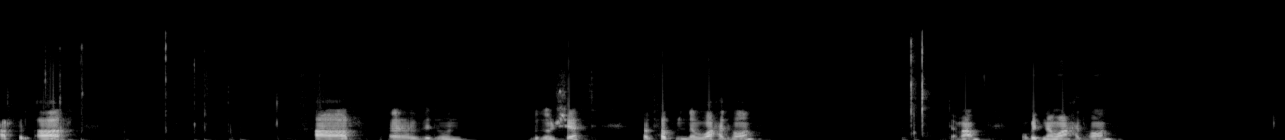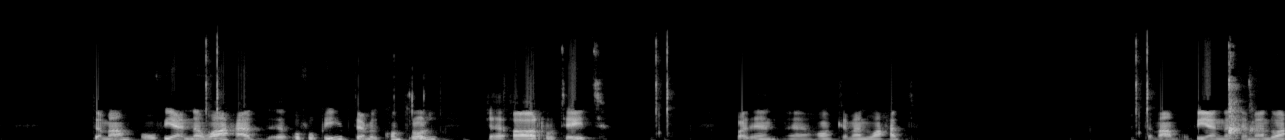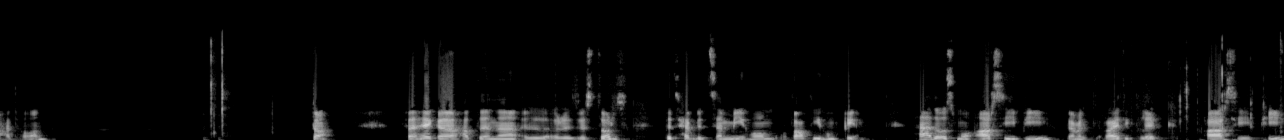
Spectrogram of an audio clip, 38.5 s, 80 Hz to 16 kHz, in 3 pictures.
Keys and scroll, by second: 17.0 ctrl+r, 31.5 Escape.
